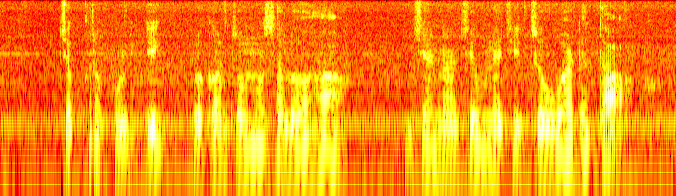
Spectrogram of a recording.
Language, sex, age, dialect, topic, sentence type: Marathi, male, 25-30, Southern Konkan, agriculture, statement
